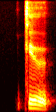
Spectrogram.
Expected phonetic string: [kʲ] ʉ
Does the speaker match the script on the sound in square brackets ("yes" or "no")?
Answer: yes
